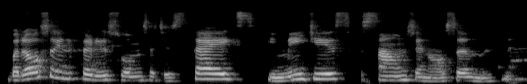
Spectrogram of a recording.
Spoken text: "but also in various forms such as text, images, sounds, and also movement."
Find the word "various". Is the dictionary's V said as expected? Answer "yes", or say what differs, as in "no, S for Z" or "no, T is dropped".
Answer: no, F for V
